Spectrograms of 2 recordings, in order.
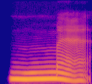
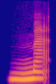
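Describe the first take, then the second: First: The pitch dips low and stays deep. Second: The pitch drops suddenly and stays short. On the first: "low deep" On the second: "short and low"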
